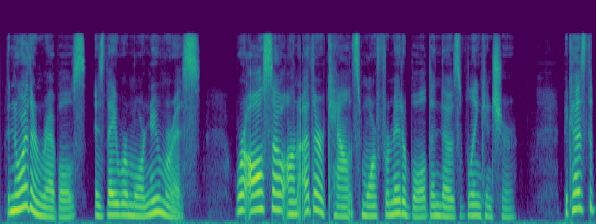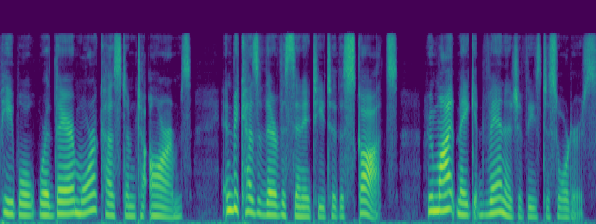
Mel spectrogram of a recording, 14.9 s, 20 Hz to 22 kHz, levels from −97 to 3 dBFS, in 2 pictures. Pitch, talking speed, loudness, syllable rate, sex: 200 Hz, 175 wpm, -18 LUFS, 6.1 syllables/s, female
